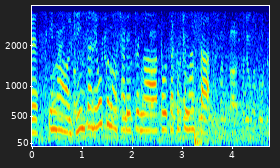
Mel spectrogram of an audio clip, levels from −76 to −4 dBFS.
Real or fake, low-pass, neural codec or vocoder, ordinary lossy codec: real; 3.6 kHz; none; none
